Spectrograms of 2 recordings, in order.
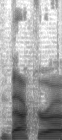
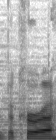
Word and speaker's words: Bakura: Bakura, or Bakura, however you like to say it.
